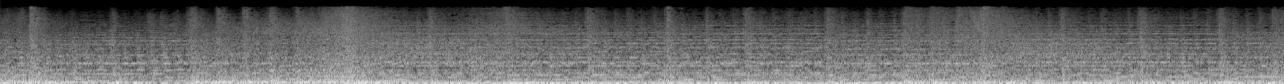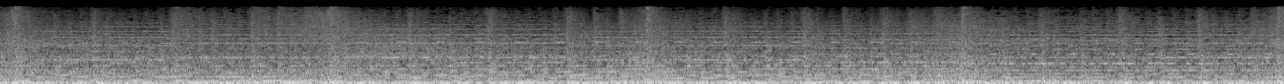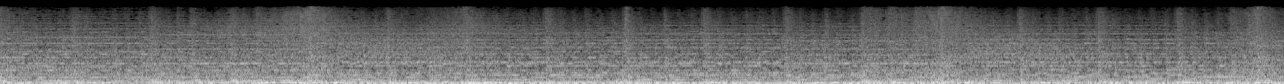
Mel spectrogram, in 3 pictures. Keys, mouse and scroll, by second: 1.1 click, 4.5 click, 7.4 typing, 10.8 ctrl+z, 12.0 click, 17.2 typing, 17.4-21.4 drag, 21.5 Delete, 22.7 click, 25.0-29.5 alt+shift+drag, 29.3-29.7 typing, 32.7 typing, 33.5-36.8 alt+drag, 35.2 typing, 36.8-38.5 alt+shift+drag, 37.2 typing.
